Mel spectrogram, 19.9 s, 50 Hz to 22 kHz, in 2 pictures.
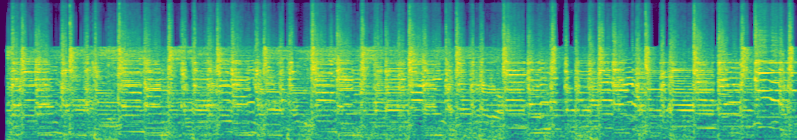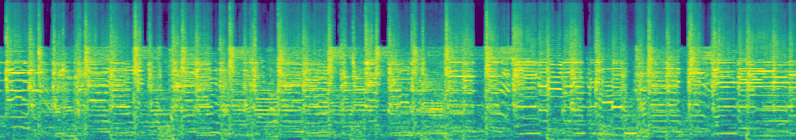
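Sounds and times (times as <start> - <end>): instrumental guitar band music: 0.1 - 19.9.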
